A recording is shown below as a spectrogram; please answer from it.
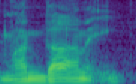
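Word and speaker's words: Mamdani: Um Zoran Mand I'm going to pronounce it correctly. Mandani uh is going to be elected mayor of New York.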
